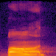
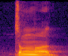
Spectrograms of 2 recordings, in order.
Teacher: এই ন নকে নাকের বাঁশিতে নিয়ে একটু গোপন করে গুনগুন আওয়াজ করে পড়তে হয় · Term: ইখফা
